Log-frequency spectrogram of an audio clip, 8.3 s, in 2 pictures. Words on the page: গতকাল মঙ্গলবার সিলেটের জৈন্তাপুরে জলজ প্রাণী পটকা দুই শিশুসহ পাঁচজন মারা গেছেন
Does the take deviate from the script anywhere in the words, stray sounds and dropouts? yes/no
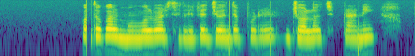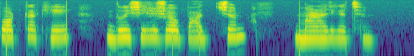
yes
